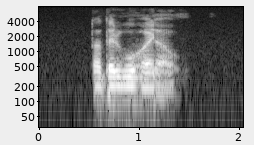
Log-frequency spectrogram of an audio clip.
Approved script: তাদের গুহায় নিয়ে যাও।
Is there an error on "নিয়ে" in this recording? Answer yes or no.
yes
